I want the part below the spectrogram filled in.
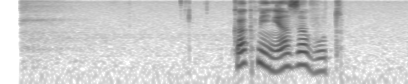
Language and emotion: Russian, neutral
